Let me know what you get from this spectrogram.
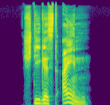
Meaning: second-person singular subjunctive II of einsteigen
- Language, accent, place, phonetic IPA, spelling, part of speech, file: German, Germany, Berlin, [ˌʃtiːɡəst ˈaɪ̯n], stiegest ein, verb, De-stiegest ein.ogg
